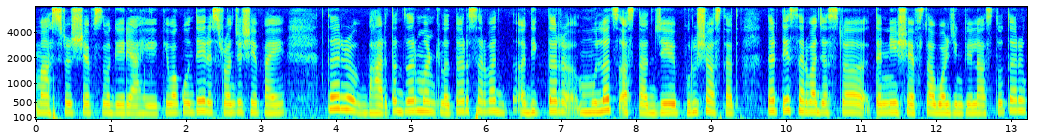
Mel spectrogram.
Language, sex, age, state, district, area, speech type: Marathi, female, 45-60, Maharashtra, Akola, rural, spontaneous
